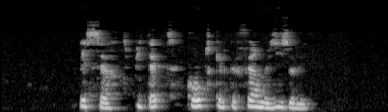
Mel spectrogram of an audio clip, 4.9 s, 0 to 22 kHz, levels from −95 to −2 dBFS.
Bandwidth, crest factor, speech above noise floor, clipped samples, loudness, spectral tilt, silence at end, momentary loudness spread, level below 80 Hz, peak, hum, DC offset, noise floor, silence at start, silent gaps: 8 kHz; 18 dB; 53 dB; under 0.1%; -26 LUFS; -5 dB/octave; 1 s; 10 LU; -70 dBFS; -10 dBFS; none; under 0.1%; -78 dBFS; 1 s; none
